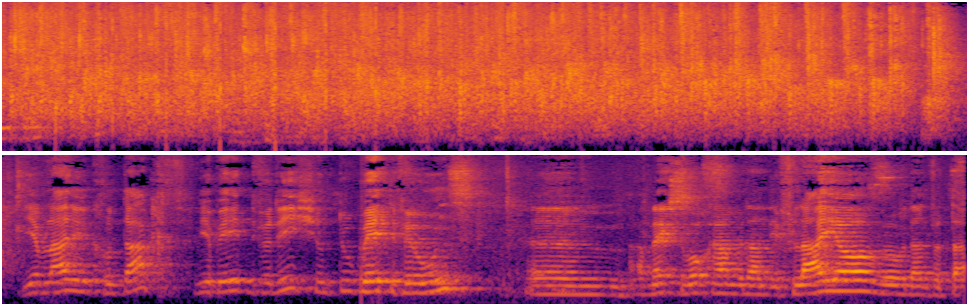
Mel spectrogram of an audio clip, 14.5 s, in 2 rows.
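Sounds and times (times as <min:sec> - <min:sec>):
audience applause: 0:00.0 - 0:07.3
speech: 0:07.6 - 0:14.4.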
